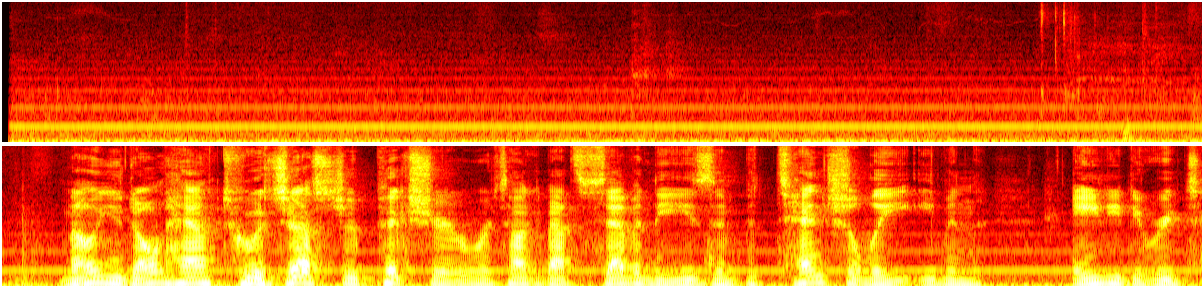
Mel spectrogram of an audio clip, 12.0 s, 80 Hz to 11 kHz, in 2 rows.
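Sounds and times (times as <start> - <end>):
low background hum: 0.1 - 12.0
steady electronic tone: 0.1 - 12.0.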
